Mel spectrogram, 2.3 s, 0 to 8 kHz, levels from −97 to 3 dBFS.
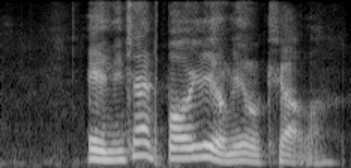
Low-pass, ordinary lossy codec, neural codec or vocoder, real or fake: none; none; codec, 16 kHz, 4 kbps, FreqCodec, smaller model; fake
